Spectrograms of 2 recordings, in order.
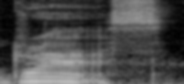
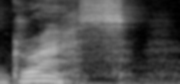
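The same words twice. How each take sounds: First: Grass is said in a posh, refined way. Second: Grass is said in a common, unrefined way. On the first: The speaker is from a well-to-do family. The speaker calls it right. "whereas I would say grass" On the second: The speaker had a less refined upbringing. The speaker calls it wrong. "he says grass"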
